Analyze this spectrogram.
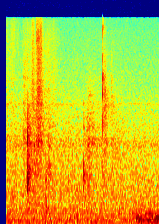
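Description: Patch cables click softly into sockets.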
